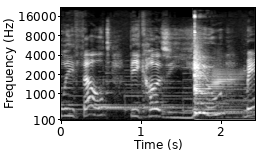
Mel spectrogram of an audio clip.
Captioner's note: boing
